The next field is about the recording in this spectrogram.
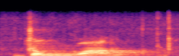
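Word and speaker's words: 中国: And um just to remind you what that looks like here we have Jong Gua uh which is Chinese for China and uh this is pronounced Jong and this is pronounced gua.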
